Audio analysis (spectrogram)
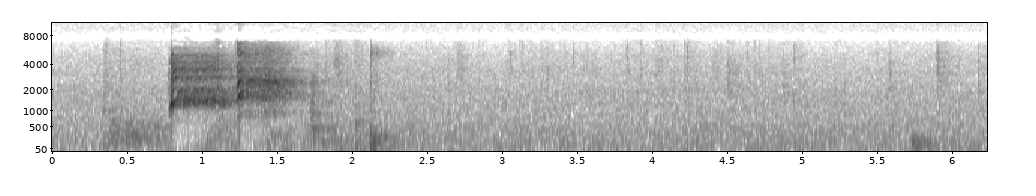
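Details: Playing Pembroke Welsh Corgi puppies: two quick high yaps close together, then a softer yelp and a long quiet stretch with a faint thump near the end.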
